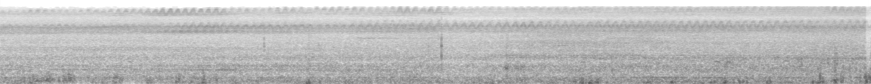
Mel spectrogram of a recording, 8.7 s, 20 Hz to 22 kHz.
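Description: Three-car set of KuMoYa 145 electric service cars approaching on the rails: a steady running noise of motors and wheels with a rough, uneven rumble, under a constant high-pitched pulsing buzz.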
